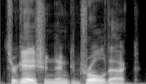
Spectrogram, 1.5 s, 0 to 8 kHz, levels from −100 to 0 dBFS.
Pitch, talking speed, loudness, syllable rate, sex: 100 Hz, 165 wpm, -16 LUFS, 5.8 syllables/s, male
